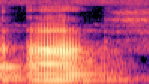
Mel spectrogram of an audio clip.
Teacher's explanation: जिन स्वरों के उच्चारण में मुख पूरा खुलता है, जैसे आप आ बोलिए तो आपका पूरा मुख खुलेगा आ। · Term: विवृत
